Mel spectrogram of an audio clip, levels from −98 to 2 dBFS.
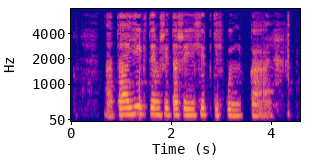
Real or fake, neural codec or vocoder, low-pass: real; none; 7.2 kHz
